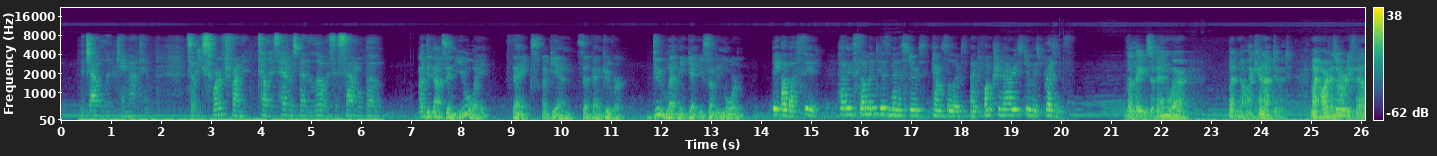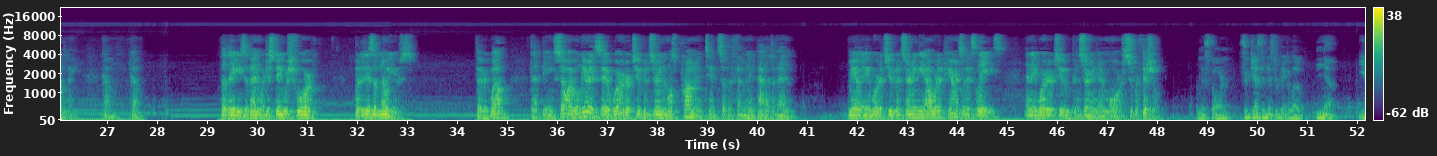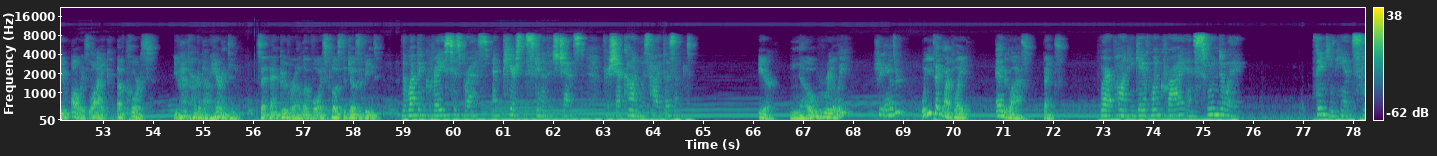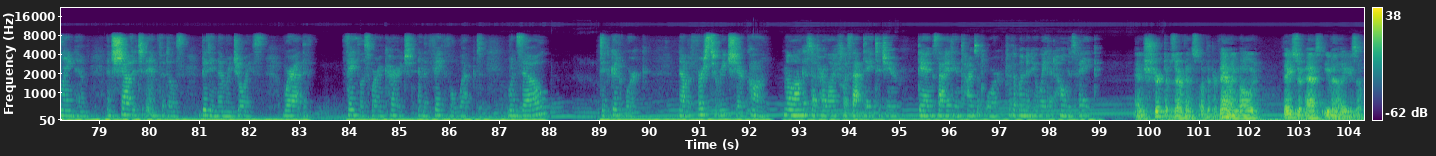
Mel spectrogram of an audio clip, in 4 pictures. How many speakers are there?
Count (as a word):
four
